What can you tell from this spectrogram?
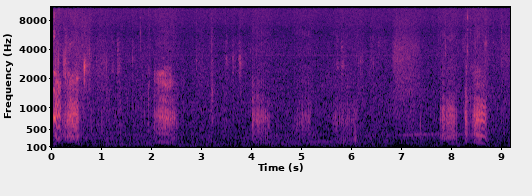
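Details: Five-week-old Jack Russell Terrier x Yorkshire Terrier mix puppies exploring a garden outdoors; short, mid-pitched whiny squeaks come in scattered bursts a second or two apart over a quiet background.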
